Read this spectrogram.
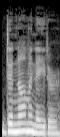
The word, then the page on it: denominator: American English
